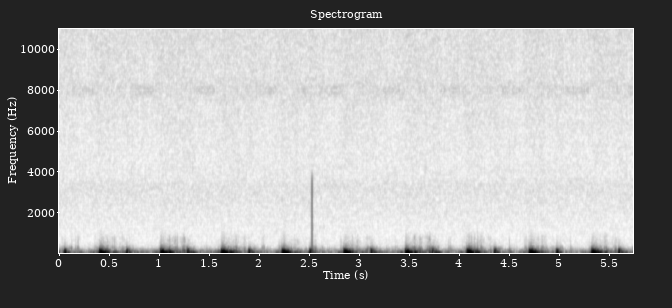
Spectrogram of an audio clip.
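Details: Stethoscope auscultation during post-exercise recovery: regular, fairly quick heartbeat about 98 per minute with clear paired thumps; normal heart sounds.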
